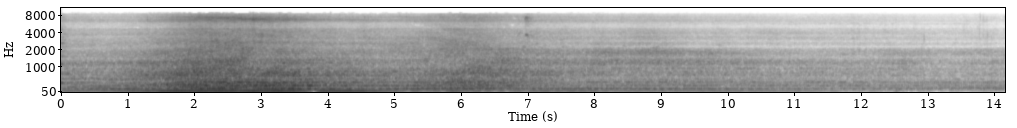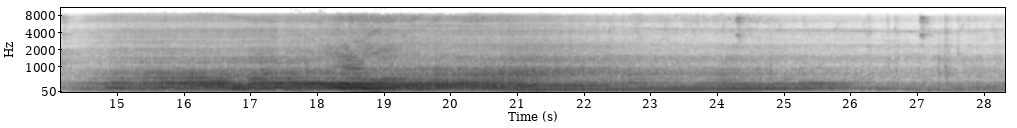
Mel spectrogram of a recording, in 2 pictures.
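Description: Medium diesel trucks hauling oil palm fruit bunches driving past close by, one after the other: each engine drone swells as the truck approaches and fades as it goes by. The first passes a couple of seconds in; the second, louder and lower, passes around the middle and trails off near the end.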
